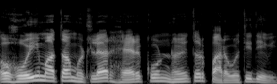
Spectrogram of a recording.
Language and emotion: Goan Konkani, neutral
